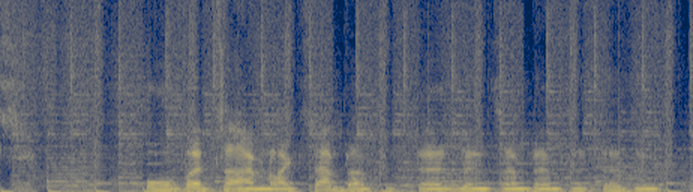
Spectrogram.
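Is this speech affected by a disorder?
Yes: Friedreich's ataxia, ataxic dysarthria; spasticity.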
